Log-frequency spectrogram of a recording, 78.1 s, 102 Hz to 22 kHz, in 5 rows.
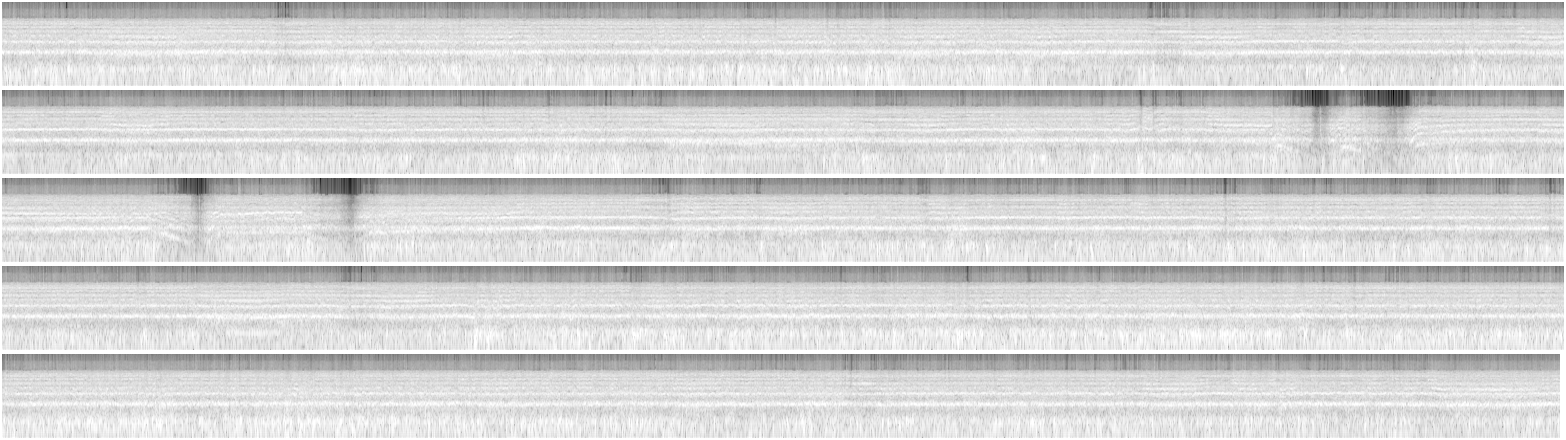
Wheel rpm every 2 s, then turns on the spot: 230, 230, 230, 230, 230, 230, 230, 230, 220, 230, 230, 220, 220, 230, 80, 210, 150, 140, 220, 230, 230, 230, 230, 230, 230, 220, 230, 230, 230, 230, 230, 230, 240, 230, 230, 230, 230, 220, 220.
none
